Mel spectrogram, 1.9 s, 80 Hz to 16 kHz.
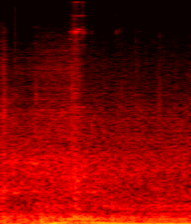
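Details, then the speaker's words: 1969 Mercedes-Benz 280SE W111 coupe, 2.8 L straight-six, automatic, cold start with key on and one pedal pump: starter turns briefly, then it catches cleanly and settles into a low, steady rumble; healthy cold start. "Do a little cold start here, key on, we'll give it one pump. Crank it up."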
